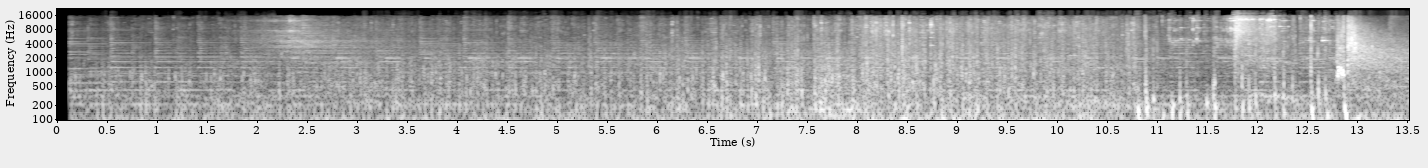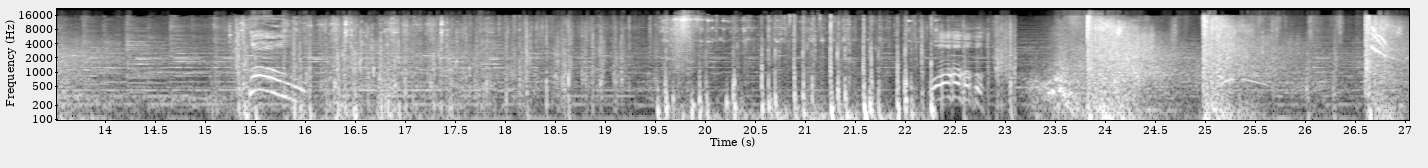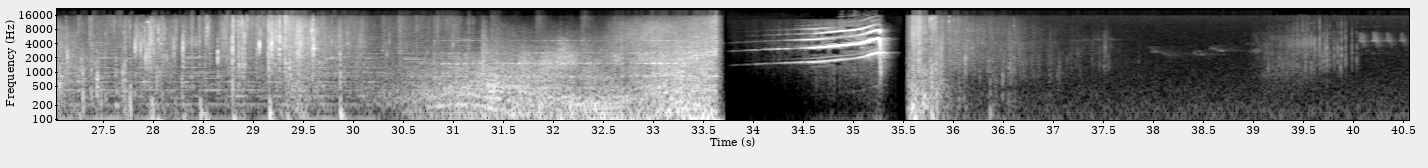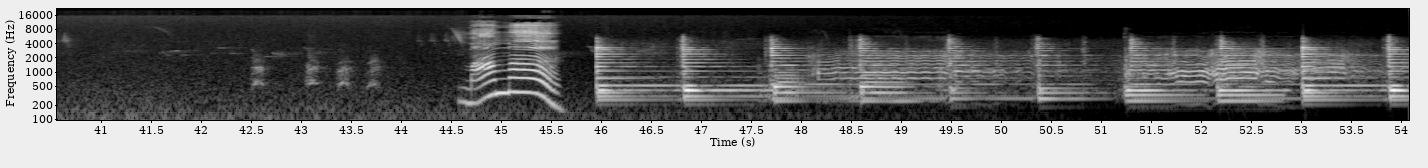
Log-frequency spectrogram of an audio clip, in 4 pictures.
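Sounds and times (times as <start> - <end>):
background music: 0.1 - 32.6, 44.6 - 54.0
horse hooves clip-clopping: 0.2 - 13.0, 15.1 - 23.2, 24.7 - 30.9
faint bird chirps: 33.8 - 35.4.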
